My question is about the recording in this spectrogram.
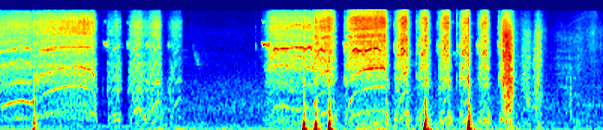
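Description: Cordless drill driving screws through a vinyl fence post into the fence rails: a short run at the start, then after a pause a longer run with a high whine and a quick series of sharp clicks before it stops.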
